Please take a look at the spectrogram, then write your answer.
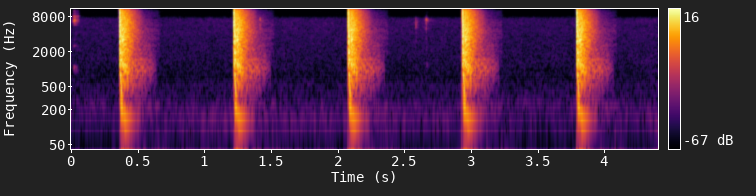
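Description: Five sharp electronic clap hits from a Cymatics clap sample, evenly spaced about a second apart, each with a crisp snappy attack and short decay, alone with no other sound.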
